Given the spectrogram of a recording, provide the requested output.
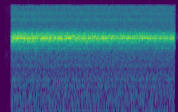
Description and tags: Original track has been recorded by Sony IC Recorder and it has been edited in Audacity by this effects: Paulstretch.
